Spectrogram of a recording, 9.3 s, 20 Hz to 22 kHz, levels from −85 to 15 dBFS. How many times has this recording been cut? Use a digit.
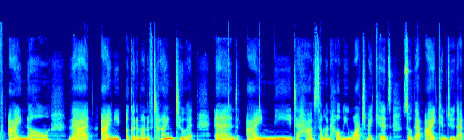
2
